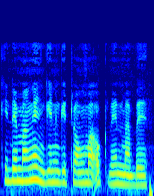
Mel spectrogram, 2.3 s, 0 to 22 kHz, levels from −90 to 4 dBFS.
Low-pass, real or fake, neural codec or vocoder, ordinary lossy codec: 9.9 kHz; fake; vocoder, 22.05 kHz, 80 mel bands, WaveNeXt; MP3, 48 kbps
